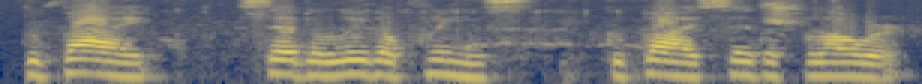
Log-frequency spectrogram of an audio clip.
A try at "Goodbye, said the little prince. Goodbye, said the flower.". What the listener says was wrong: Very good. Well done. Nicely read.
